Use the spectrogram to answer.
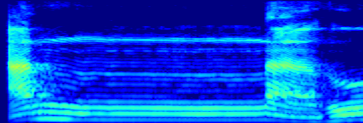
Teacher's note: nun tasdid bacaan ghunah dibaca mendengung. Ditahan biar tampak mendengung.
